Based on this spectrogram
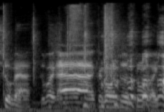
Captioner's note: Mero laughs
